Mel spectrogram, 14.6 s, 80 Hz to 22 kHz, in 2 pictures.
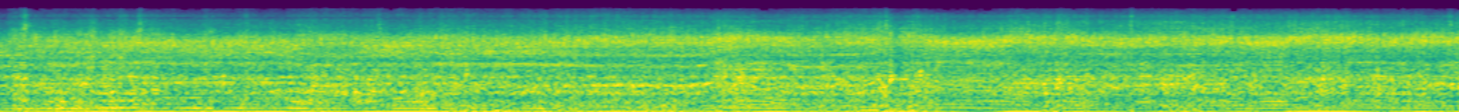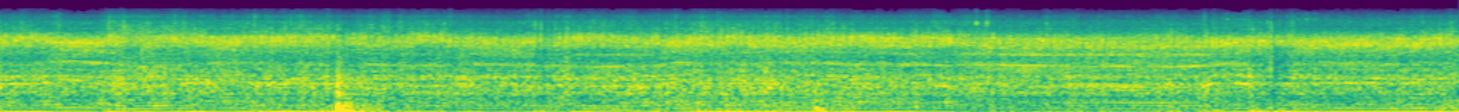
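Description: Toro 60-volt battery string trimmer running steadily, its spinning line hissing as it cuts grass and weeds off concrete patio pavers. About nine seconds in, a single sharp thump from a falling pecan.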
